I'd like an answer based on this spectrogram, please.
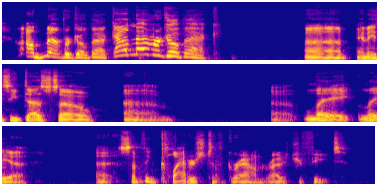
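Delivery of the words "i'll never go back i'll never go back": shrieking scream at a very high pitch. Game narrator voices Calvin bolting into the crowd, screaming. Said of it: "he starts screaming".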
